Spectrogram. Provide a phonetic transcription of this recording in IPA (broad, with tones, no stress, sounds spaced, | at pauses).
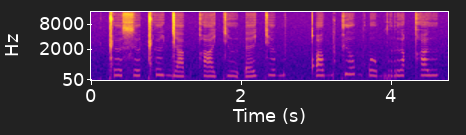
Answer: ǁ ʏ˧ s ʏ˧ ǁʰ ʏ˦ ɟ a˨ b qʰ a˨ c ɨ˨ ʔ ɛ˨˦ c ʏ˦ b | qʼ o˧ b kʲ ɤ˦ b ʔ ɤ˨ b r ɨ˧ qʰ ɨ˦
